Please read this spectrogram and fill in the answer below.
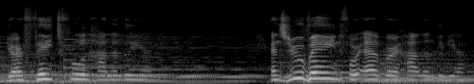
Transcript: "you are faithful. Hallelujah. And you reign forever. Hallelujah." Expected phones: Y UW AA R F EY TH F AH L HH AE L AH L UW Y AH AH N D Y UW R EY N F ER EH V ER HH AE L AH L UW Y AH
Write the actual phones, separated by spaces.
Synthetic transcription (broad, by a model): Y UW AA R F EY T F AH L HH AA L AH L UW Y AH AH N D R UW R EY N F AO EH V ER HH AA L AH L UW Y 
